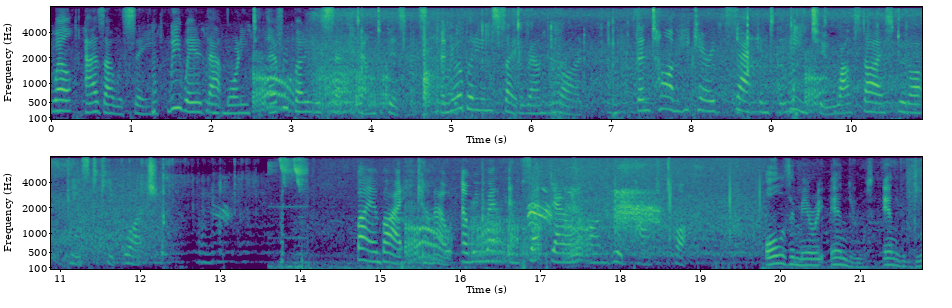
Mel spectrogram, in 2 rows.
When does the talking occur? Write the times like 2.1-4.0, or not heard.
0.0-12.2, 14.7-19.0, 19.8-21.7.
